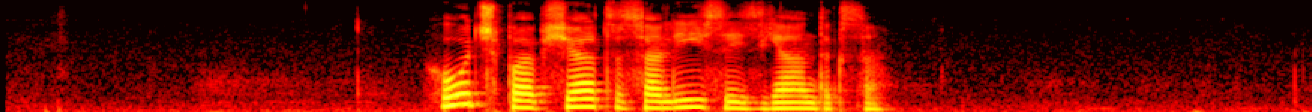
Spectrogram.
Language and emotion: Russian, sad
